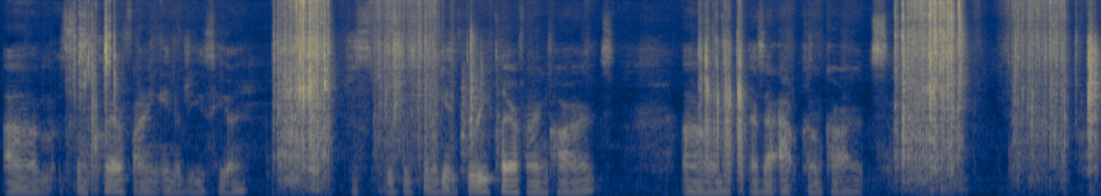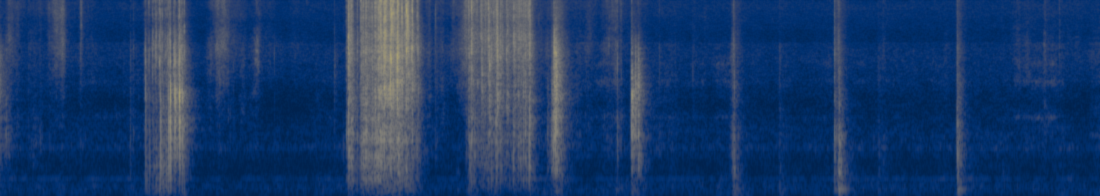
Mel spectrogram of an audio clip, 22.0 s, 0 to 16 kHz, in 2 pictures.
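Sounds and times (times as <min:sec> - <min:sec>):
cards being shuffled: 0:00.6 - 0:01.7, 0:02.7 - 0:05.1, 0:07.0 - 0:07.5, 0:08.9 - 0:13.6, 0:14.4 - 0:17.5.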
